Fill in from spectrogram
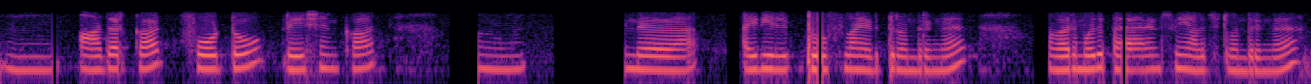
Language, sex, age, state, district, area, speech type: Tamil, female, 18-30, Tamil Nadu, Mayiladuthurai, urban, conversation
